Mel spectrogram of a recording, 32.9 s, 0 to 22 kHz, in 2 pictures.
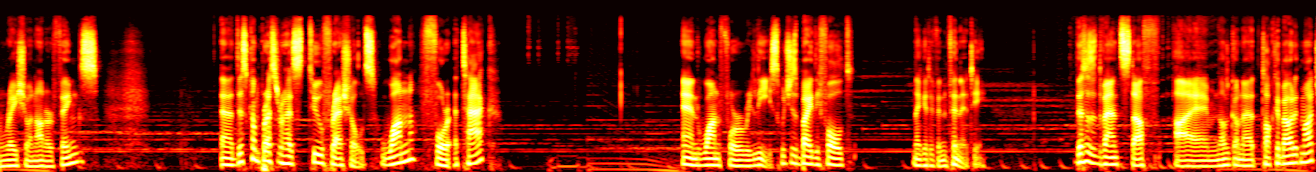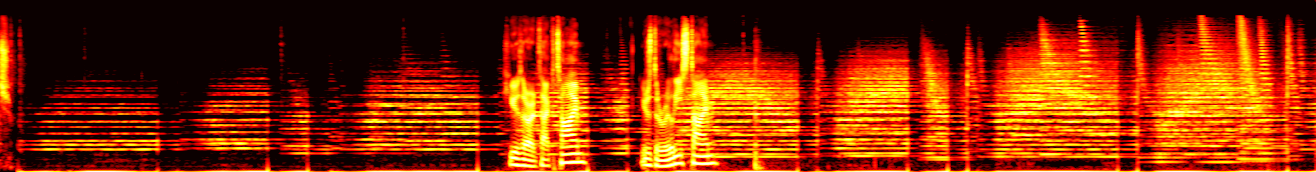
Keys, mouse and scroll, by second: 7.2-9.1 drag, 9.7-13.6 drag, 16.7 space, 17.6-20.2 drag, 21.5-23.1 drag, 24.1-26.0 drag, 29.6 click, 31.1-32.9 drag.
